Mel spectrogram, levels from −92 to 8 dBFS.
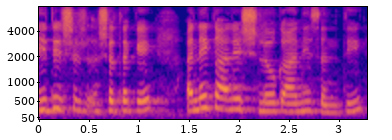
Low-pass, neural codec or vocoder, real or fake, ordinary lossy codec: none; none; real; none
